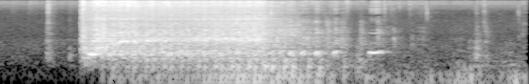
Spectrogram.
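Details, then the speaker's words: Riding mower with a healthy battery: quick, brisk starter whirr for about two seconds with an even beat; normal fast crank, unlike the slower turnover of a low battery. "the fourth reason your mower may not be starting is because the battery is low and instead of hearing this fast turn over sound like this"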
